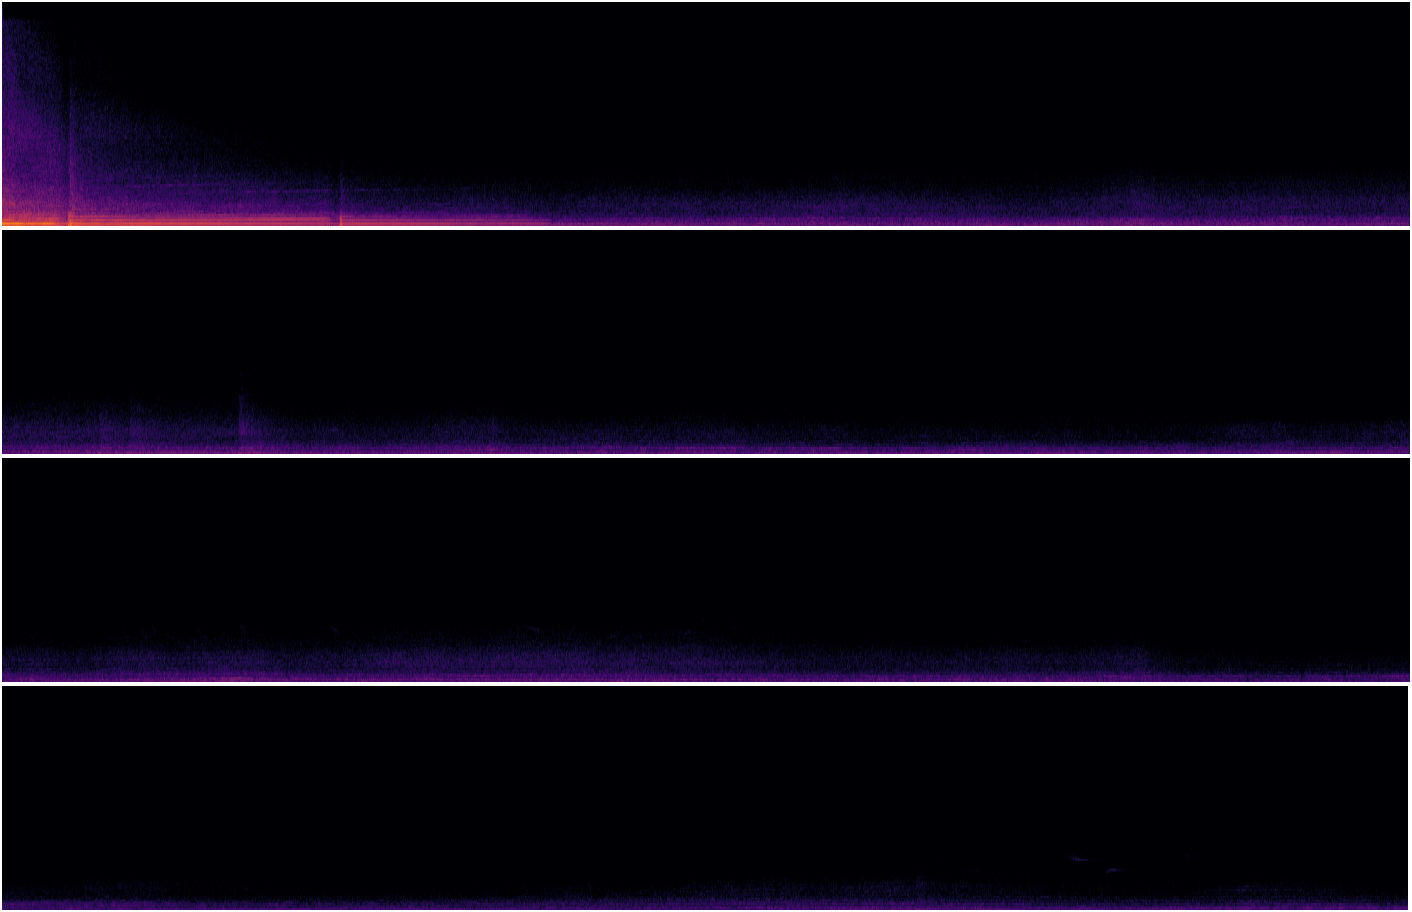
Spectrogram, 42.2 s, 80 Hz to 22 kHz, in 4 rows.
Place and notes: Scarborough, UK - motorcycle road racing 2012 ...
600cc qualifying ... Ian Watson Spring Cup ... Olivers Mount ... Scarborough ... open lavalier mics either side of a furry covered table tennis bat used as a baffle ... grey breezy day ... initially a bit loud ... with chiffchaff bird song ...
15 April 2012, ~10:00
